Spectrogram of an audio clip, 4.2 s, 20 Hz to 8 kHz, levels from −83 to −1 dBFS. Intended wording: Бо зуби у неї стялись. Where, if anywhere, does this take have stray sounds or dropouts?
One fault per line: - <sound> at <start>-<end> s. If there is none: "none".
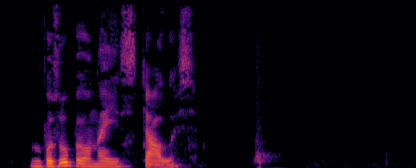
- whoosh at 2.5-2.9 s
